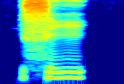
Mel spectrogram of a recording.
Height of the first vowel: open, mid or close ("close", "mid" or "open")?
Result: close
